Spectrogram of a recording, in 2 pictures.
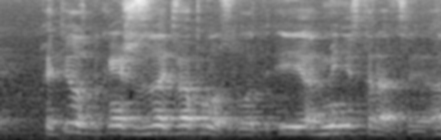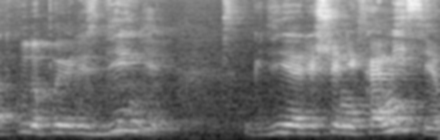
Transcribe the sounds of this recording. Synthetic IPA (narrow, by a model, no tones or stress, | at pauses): xɐtʲelˠəsʲbɨkɐnʲeʂ̬nəzɐd̪atʲvɐpɾo̞svo̞t̪ɪɐd̪mʲɪnʲɪst̪ɾat̪sɨɪɐt̪kud̪əpəjɪɪlʲis̬ʲdʲenʲɡʲɪ | ɡdʲeɾʲɪʂɛnʲɪjəkɐmʲisʲːɪː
